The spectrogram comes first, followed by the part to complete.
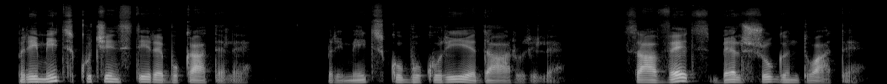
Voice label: romanian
